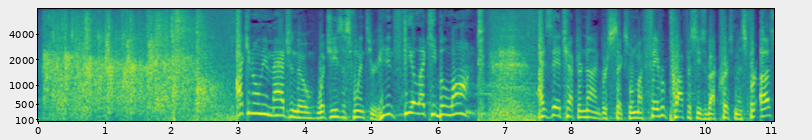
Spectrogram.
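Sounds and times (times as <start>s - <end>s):
audience clapping: 0.0s - 2.8s
speech: 3.0s - 6.6s, 7.6s - 11.0s.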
